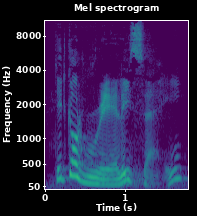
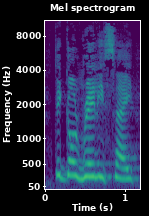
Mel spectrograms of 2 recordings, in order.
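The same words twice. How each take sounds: First: Slow, drawn-out sneer of mock surprise. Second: Higher and louder, "God" leaned on, then falling; exaggerated mock disbelief. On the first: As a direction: let the doubt drip slowly off "Did God really say". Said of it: "It's more a kind of sneer". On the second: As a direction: overplay the disbelief in "Did God really say". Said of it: "Notice the exaggeration".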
